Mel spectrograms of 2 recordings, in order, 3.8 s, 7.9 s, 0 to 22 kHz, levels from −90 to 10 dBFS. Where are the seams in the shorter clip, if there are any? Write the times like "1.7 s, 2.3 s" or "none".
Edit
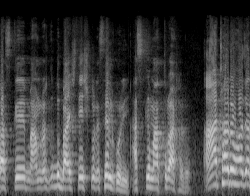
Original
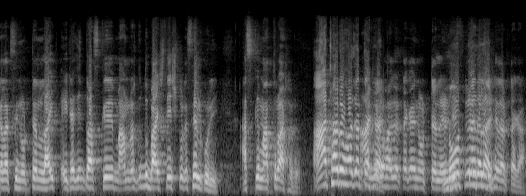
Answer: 2.0 s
